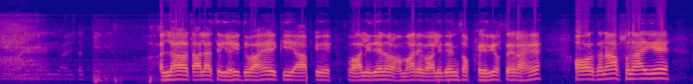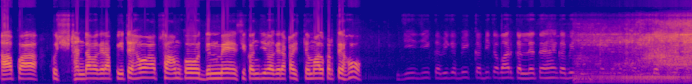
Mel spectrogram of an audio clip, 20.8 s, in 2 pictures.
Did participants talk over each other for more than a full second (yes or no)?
no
